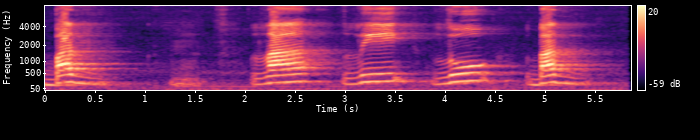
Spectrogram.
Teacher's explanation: Makhrajnya huruf dhal itu adalah di ujung lidah dan ujung 2 gigi seri pertama atas.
